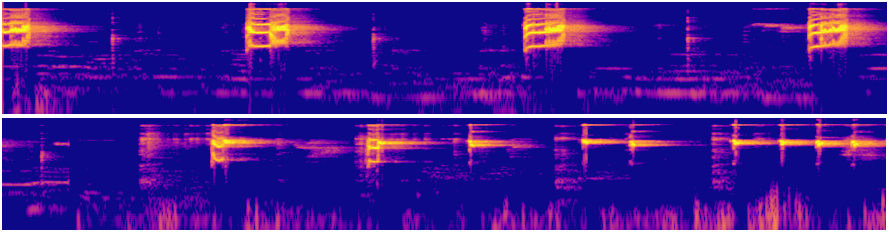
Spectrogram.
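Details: Lovebird calling a rival with loud, harsh high squawks about once a second. These give way to quicker, thinner chips that speed into short chattering bursts near the end.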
